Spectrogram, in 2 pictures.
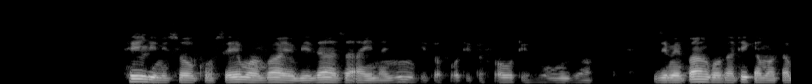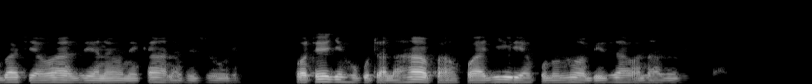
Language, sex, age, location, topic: Swahili, male, 25-35, Dar es Salaam, finance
